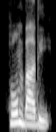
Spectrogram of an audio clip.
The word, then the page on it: homebody: Indian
